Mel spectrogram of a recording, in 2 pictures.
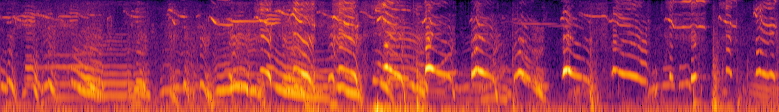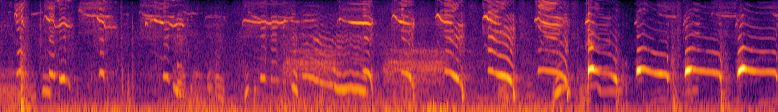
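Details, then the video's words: Dog whining steadily: high, sliding whimpers that drop sharply in pitch, repeated roughly twice a second, with a brief rustly break partway through before the insistent cries resume. "Whining Sounds"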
